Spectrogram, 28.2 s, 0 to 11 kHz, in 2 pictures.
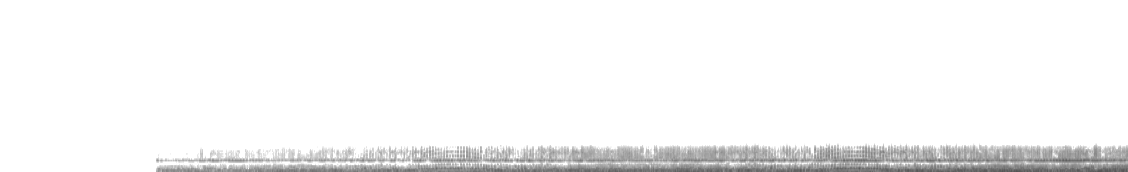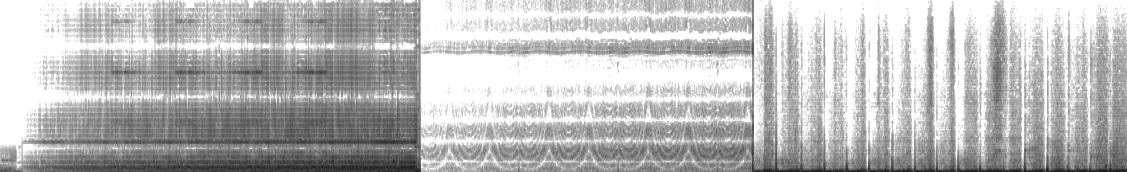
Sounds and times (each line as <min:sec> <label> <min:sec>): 0:14.4 burnng space ship 0:23.5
